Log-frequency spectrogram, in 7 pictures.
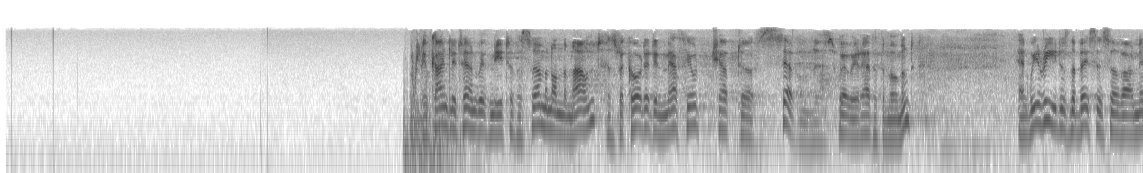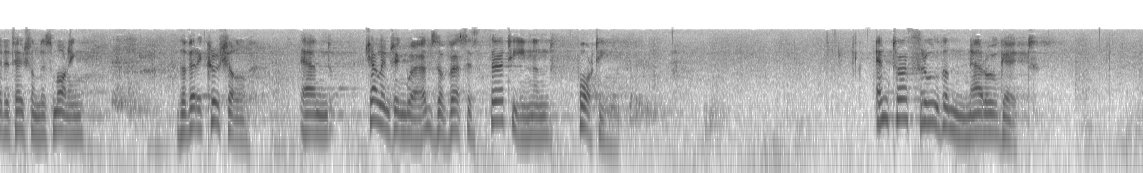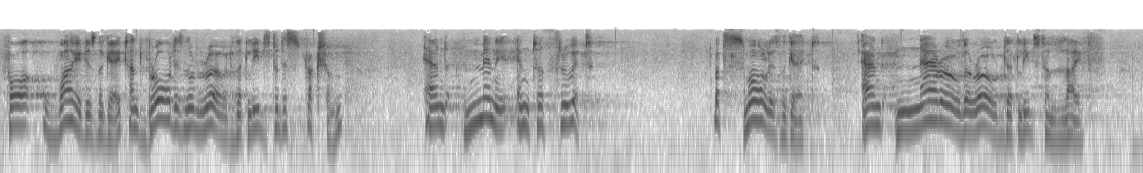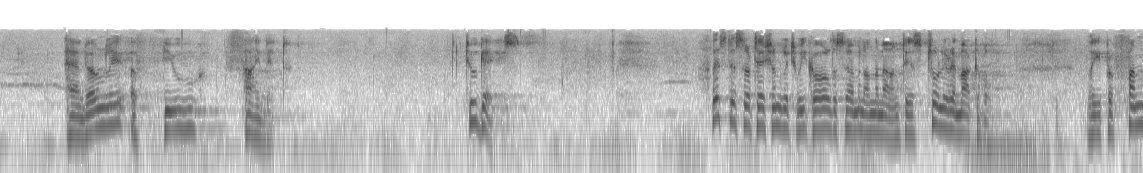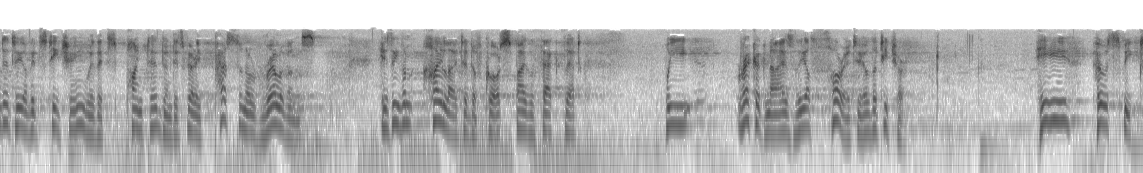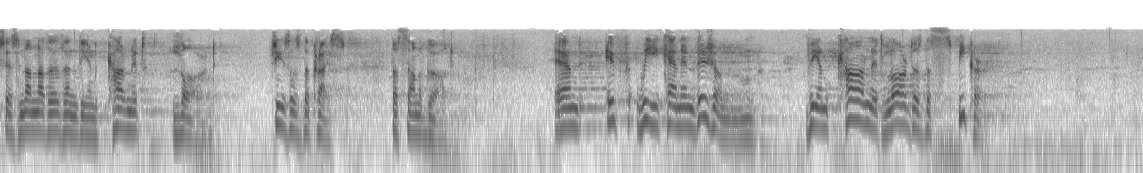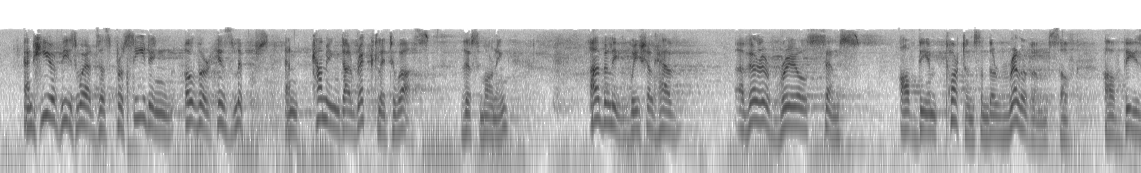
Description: In this sermon on the Sermon on the Mount, the speaker emphasizes the importance and relevance of Jesus' teachings.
